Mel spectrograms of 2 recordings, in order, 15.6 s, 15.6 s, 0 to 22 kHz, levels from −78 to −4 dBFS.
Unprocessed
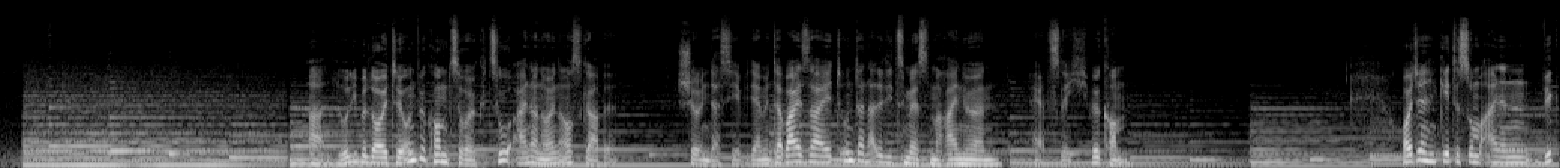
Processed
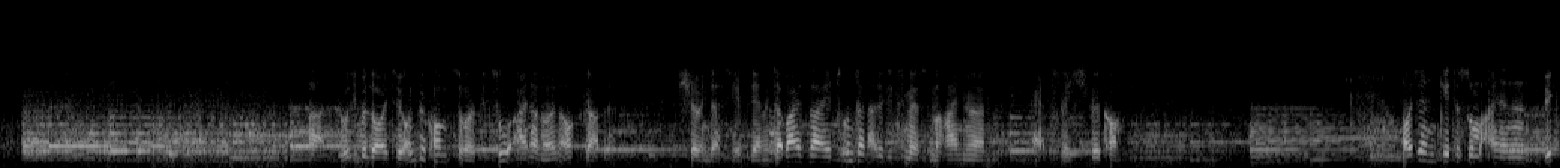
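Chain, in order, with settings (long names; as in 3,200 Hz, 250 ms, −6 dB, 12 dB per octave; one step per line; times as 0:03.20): high-pass filter 560 Hz 24 dB per octave
flat-topped bell 3,600 Hz −16 dB 2.7 octaves
downward compressor 3 to 1, threshold −40 dBFS, peak gain reduction 17 dB
bit reduction 11 bits
level +5.5 dB
Opus 8 kbit/s 48,000 Hz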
